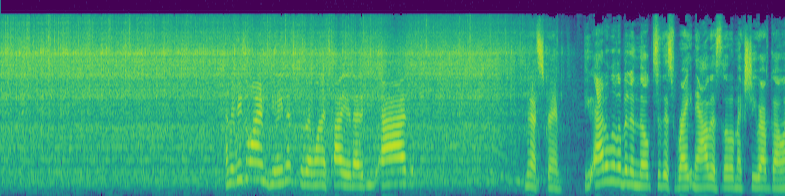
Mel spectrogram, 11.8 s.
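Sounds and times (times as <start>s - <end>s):
blender blending a drink mixture: 0.0s - 8.6s
speech: 3.4s - 6.4s, 7.9s - 11.7s.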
